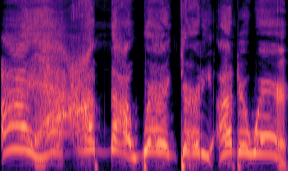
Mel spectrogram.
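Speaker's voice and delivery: very high-pitched, slow weeping sobs. Retelling a video of a man at work who cries: imitating a man crying. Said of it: "And he's, like, crying".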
